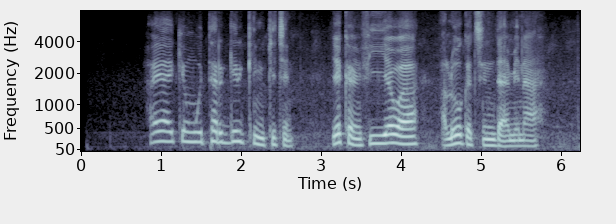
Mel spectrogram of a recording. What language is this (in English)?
Hausa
